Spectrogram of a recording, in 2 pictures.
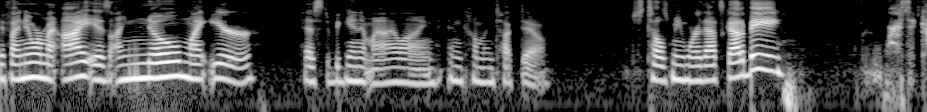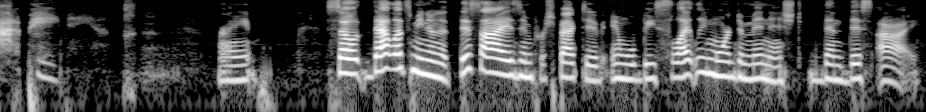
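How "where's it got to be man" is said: soft whisper under the breath. Explaining where the ear goes while drawing a face, whispering.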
